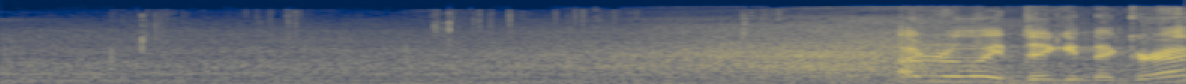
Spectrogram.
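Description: A car engine hums as a car pulls up.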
